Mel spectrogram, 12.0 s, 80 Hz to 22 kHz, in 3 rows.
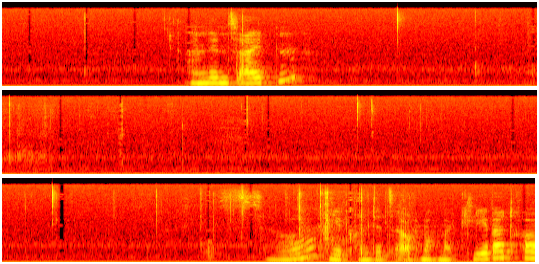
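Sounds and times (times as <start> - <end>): steady low hum: 0.0 - 12.0
paper crackling: 9.1 - 11.3.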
